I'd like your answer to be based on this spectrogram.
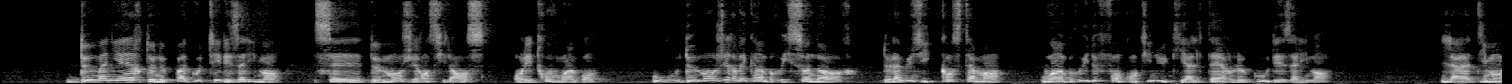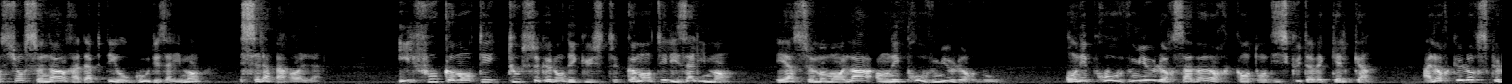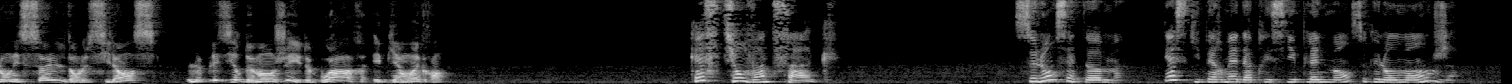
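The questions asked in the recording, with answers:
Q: Selon cet homme, qu'est-ce qui permet d'apprécier pleinement ce que l'on mange ?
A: Parler, commenter les aliments avec quelqu'un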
